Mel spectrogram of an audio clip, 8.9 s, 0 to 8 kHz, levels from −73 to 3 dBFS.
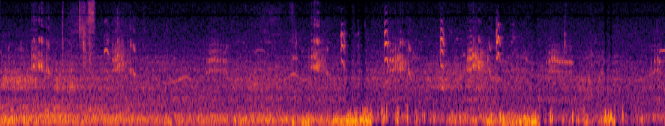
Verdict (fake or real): real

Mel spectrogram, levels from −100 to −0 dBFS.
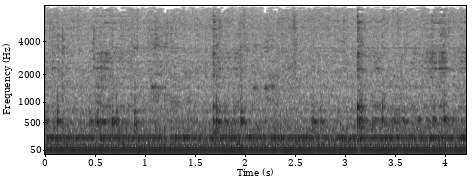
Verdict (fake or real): real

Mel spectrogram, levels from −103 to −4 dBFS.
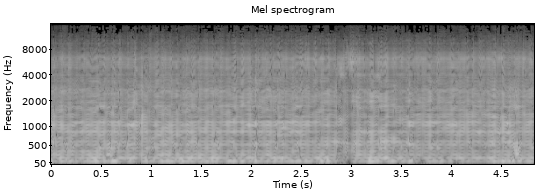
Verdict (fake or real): fake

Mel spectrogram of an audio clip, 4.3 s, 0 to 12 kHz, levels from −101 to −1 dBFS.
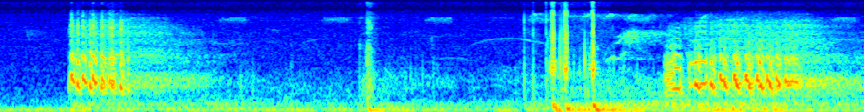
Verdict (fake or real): fake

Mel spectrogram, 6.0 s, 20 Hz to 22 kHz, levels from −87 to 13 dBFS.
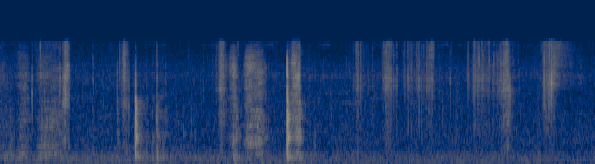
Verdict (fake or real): real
